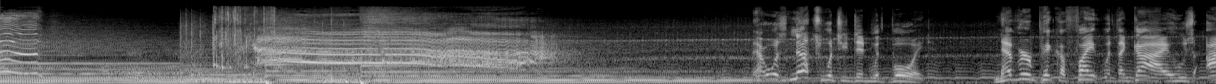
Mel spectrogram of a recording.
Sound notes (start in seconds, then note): 0.1 screaming; 2.1 chomping; 2.4 screaming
